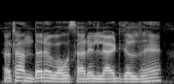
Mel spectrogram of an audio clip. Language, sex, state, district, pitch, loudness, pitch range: Hindi, male, Jharkhand, Garhwa, 135 Hz, -15 LUFS, 130-155 Hz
